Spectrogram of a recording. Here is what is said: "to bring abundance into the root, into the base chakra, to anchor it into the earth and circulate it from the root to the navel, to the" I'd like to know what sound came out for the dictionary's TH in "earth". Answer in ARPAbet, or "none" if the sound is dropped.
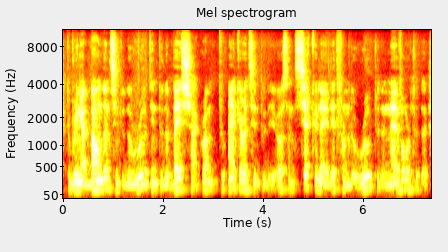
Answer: S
